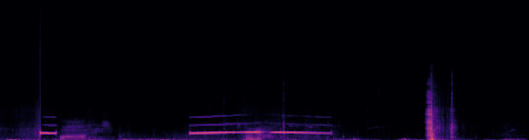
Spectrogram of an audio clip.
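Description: Dog whining twice: a brief whine just after the start and a longer high whine of about two seconds that rises a little and then falls. A low rumble of wind on the microphone runs underneath, and a short sharp rustle comes near the end.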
